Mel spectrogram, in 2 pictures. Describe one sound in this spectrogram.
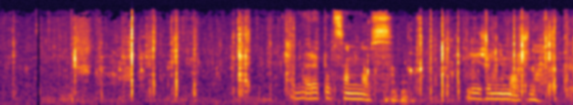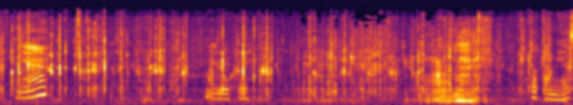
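Raccoons crunch and chew food close by.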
